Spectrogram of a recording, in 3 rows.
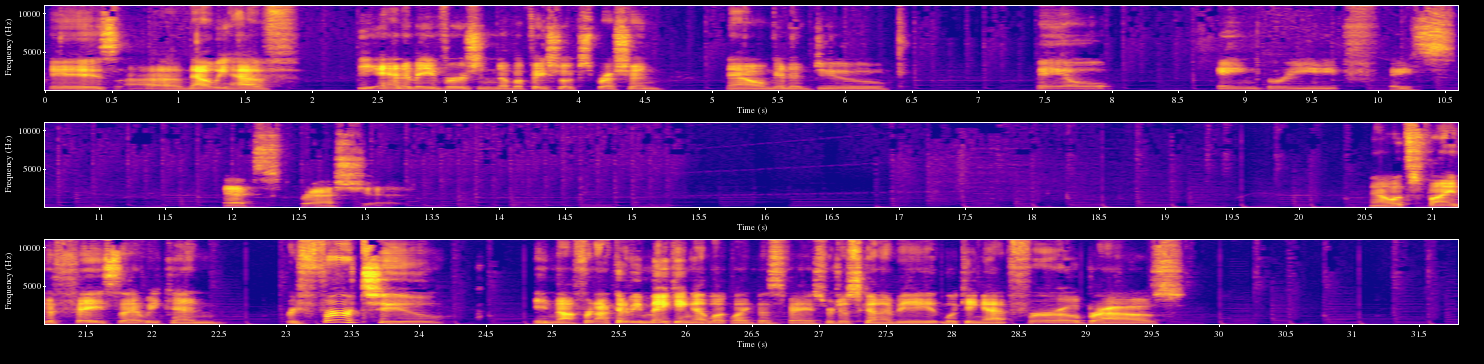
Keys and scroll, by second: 6.7-13.6 typing.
